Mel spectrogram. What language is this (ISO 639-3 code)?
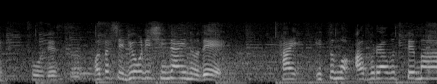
jpn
